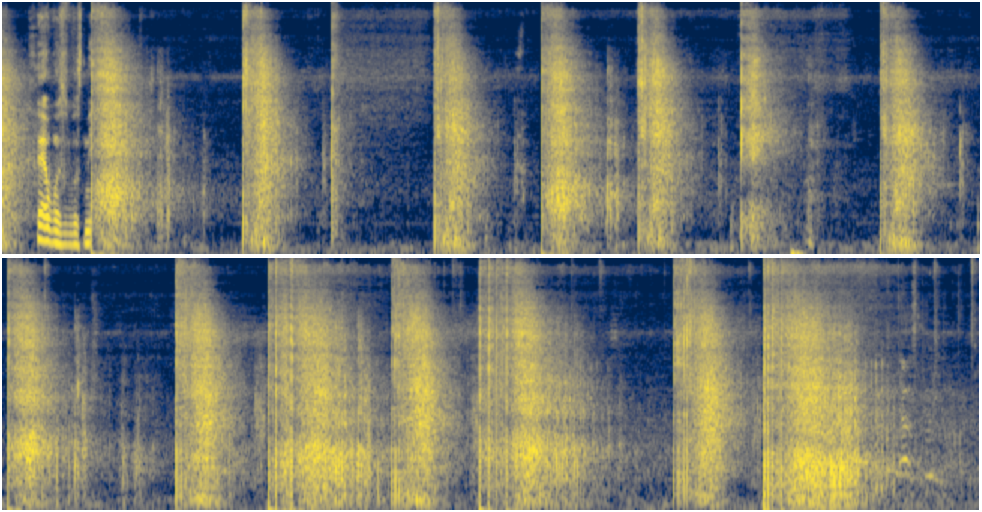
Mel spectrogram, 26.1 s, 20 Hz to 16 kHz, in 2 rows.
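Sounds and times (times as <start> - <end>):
fireworks bangs: 0.0 - 26.0
fireworks crackle: 0.0 - 26.0.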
